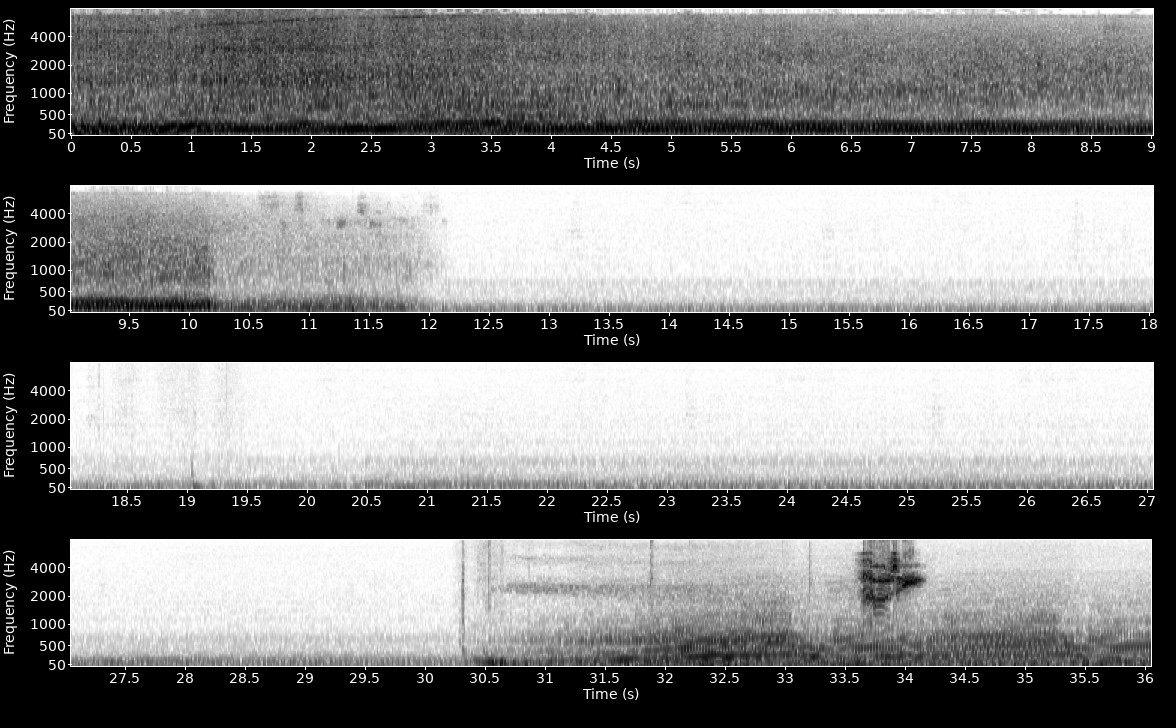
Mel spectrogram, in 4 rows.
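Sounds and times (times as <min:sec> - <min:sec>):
car engine idling then revving: 0:00.0 - 0:04.8.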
